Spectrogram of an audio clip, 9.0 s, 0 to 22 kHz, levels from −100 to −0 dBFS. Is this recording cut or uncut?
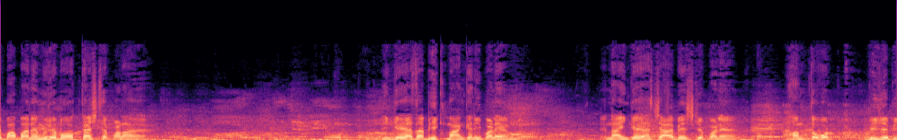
cut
